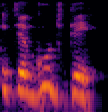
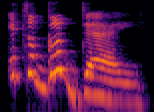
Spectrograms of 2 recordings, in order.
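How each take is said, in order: First: The voice rises at the end. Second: The voice falls at the end. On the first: The speaker calls it wrong. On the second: The speaker calls it right. "Falling intonation"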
